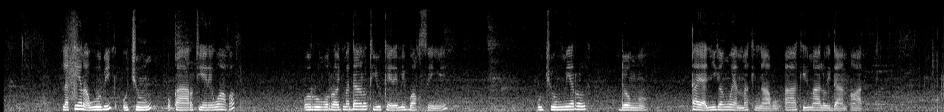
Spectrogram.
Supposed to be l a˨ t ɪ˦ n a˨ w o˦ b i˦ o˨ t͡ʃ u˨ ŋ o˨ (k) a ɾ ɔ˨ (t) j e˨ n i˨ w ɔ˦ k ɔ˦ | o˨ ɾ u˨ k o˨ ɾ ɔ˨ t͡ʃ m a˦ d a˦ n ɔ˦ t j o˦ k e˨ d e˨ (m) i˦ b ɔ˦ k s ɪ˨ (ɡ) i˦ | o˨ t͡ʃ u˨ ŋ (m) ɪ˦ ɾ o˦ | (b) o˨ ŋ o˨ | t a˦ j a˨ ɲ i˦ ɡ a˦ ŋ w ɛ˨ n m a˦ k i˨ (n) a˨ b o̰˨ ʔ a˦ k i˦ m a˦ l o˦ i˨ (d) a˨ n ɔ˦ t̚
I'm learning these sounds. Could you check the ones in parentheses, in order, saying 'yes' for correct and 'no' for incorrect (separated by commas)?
yes, yes, yes, no, yes, no, no, yes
